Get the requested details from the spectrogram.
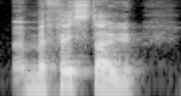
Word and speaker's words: Mephisto: Mephisto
